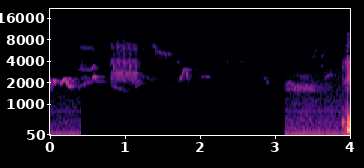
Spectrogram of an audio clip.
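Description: Faint bird chirps: a few short, high calls in the first couple of seconds.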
